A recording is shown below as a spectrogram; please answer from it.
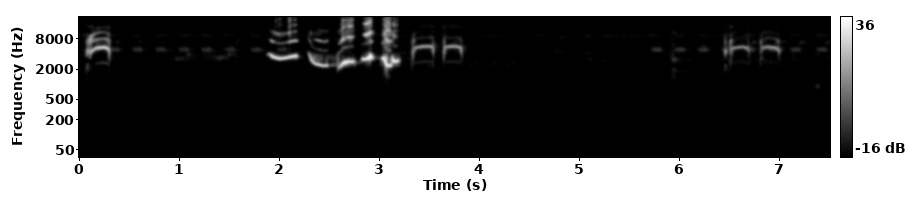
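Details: Magpie-robin lure song meant to boost a kept bird's confidence and get it singing: high arched double notes, then a loud burst of varied sliding whistles and chirps, followed by more paired arched notes and faint ticking.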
